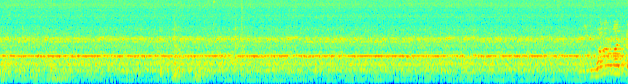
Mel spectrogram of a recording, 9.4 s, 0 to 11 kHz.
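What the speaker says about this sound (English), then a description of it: "I'm creaming my sugar and my butter on the number 4 setting," A stand mixer on its medium number 4 setting creams butter and brown sugar into cookie dough, giving a constant whirring motor hum with a steady pitch throughout. The hum stays moderately loud and close, and nobody speaks over it.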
